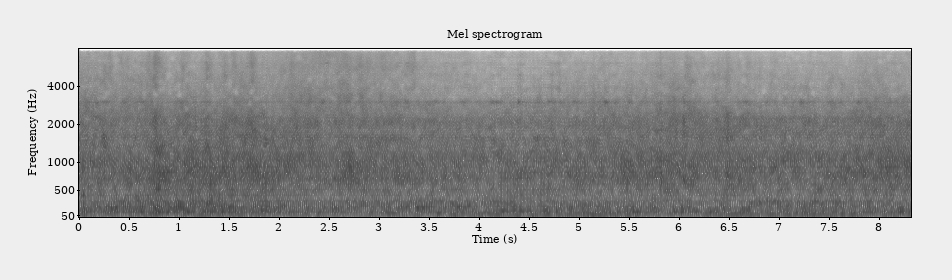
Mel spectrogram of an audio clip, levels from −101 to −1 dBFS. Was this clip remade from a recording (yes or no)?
yes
